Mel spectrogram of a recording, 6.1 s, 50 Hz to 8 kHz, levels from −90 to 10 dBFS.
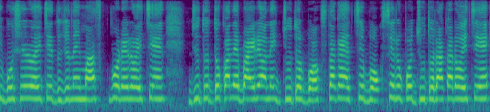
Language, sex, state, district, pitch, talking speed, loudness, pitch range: Bengali, female, Jharkhand, Jamtara, 310 Hz, 195 wpm, -12 LUFS, 300-315 Hz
